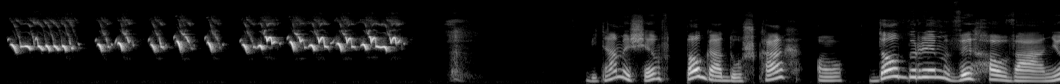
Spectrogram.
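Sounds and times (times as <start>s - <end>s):
clay rooster toy whistle trilling: 0.0s - 4.1s
speech: 5.9s - 10.5s.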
